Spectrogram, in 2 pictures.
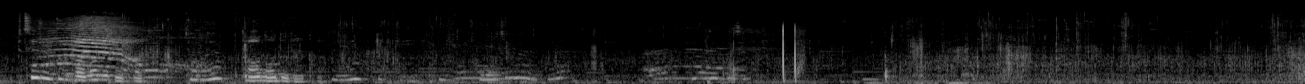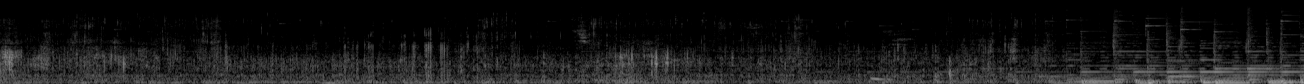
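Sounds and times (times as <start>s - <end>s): wet squishing of noodles: 0.0s - 24.7s.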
